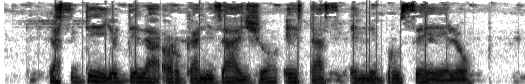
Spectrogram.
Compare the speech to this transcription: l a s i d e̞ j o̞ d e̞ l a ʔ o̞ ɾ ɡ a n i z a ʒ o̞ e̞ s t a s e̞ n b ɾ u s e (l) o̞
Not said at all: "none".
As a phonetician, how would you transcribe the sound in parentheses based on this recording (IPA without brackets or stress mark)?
l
